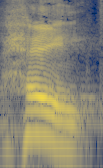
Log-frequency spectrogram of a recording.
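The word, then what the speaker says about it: hey (ה): We would have it H-E, but it's pronounced hey.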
